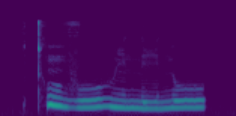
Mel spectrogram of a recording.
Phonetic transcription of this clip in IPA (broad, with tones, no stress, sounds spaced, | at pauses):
tʰ ũ˦˨ v uː˨˦ β ĩ˨ n iː˨ n uː˦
